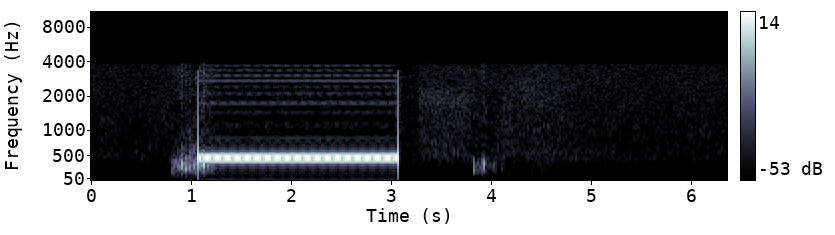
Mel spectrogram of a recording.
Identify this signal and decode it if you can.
Ringback tone (North America), 440 + 480 Hz.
